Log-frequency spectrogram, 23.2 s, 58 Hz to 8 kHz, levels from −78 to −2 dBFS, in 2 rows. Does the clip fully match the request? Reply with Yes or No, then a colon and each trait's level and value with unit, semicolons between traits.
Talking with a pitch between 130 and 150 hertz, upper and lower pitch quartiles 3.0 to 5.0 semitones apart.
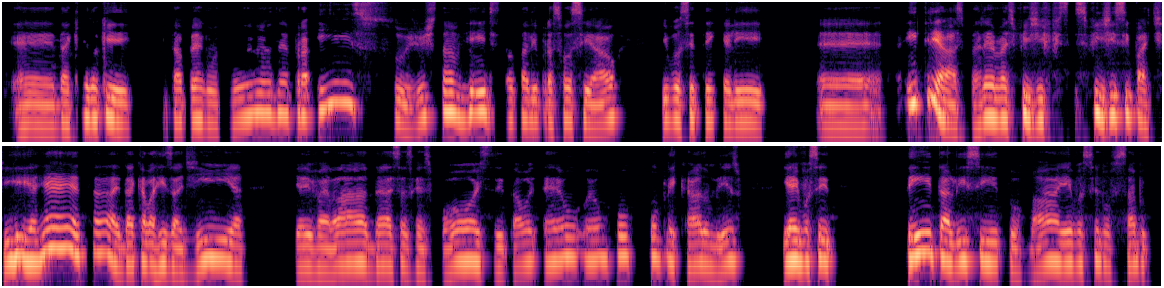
Yes: low, 135 Hz; average, 3.9 semitones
